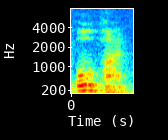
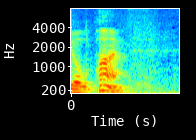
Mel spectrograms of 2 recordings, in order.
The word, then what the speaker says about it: Ulpan: Ulpan in Hebrews gets tricky because they usually accent the last syllable.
